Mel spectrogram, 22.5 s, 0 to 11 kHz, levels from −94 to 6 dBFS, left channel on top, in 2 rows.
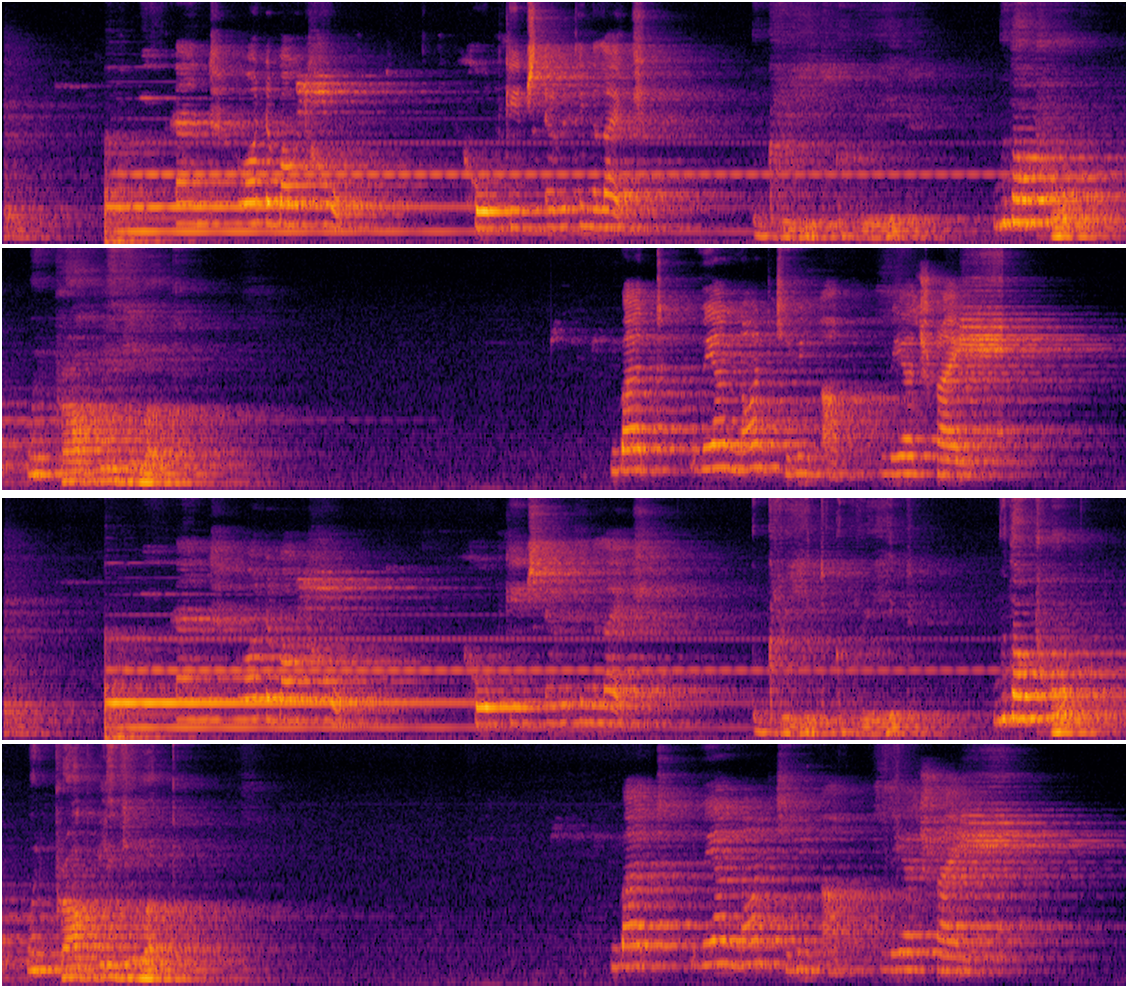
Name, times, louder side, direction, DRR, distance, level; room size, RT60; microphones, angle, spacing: Musical instrument, 1.0-10.5, right 4 dB, 45° right, 1.9 m, -26 dB
voice 1, 1.4-3.5 4.6-6.4 17.3-17.7 18.1-19.6 20.0-21.3, left 3 dB, 60° left, 4 dB, 0.7 m, -22 dB
voice 2, 7.5-9.0 9.9-10.7 11.5-12.8 20.0-20.2, right 1 dB, 70° right, -2 dB, 1.2 m, -21 dB
6.5 x 6.1 x 7.5 m, 2.7 s
head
